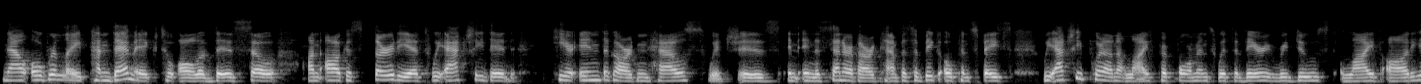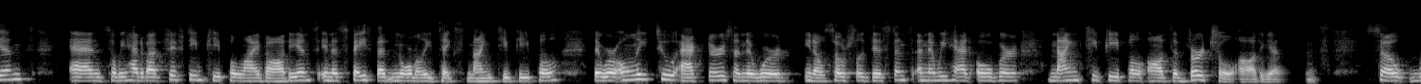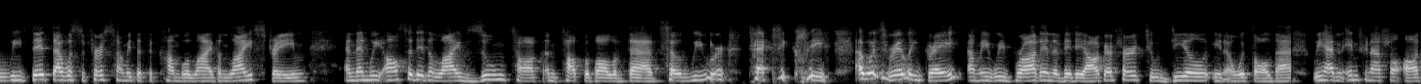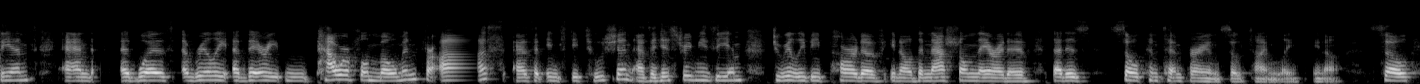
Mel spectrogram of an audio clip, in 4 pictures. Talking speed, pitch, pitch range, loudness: 190 wpm, 175 Hz, 165-195 Hz, -19 LUFS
